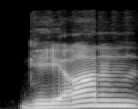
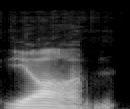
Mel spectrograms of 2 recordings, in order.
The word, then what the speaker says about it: jnana: Jnana is spelled either g h a n a or j a m a. The a is not pronounced in Sanskrit, so it's more correctly pronounced jnana or simply yana.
